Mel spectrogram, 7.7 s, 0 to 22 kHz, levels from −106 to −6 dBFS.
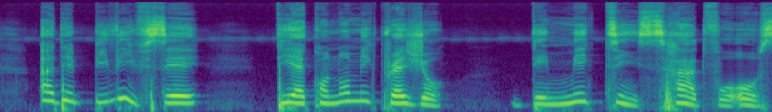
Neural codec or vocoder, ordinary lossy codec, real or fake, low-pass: none; none; real; none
